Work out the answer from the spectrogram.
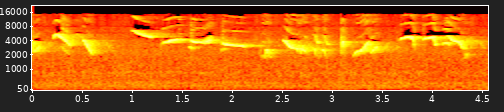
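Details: An Oriental magpie-robin male sings in the morning, a varied, continuous run of clear, high whistles with quick rising and falling slurs about three times a second, and no other clear sounds.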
